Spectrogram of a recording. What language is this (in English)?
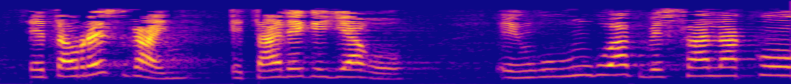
Basque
